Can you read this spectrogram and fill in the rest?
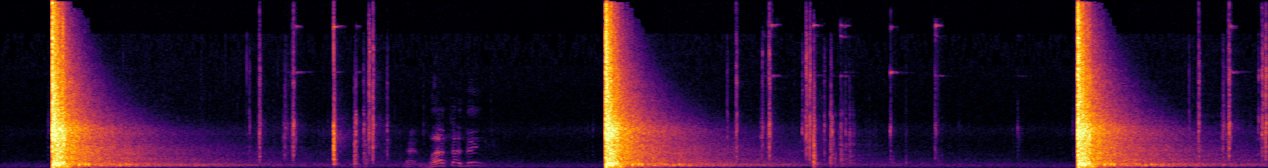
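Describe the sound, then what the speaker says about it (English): An Italian Carcano carbine rifle fires three loud, sharp shots at World War I style targets outdoors, several seconds apart, each followed by a decaying echo, with faint clinks and a brief voice between shots. "let's take some shots with the carbine on our World War I style targets out here."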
